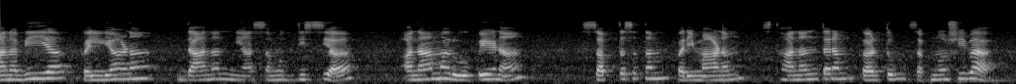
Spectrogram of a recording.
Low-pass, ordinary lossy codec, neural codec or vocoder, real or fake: none; none; none; real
